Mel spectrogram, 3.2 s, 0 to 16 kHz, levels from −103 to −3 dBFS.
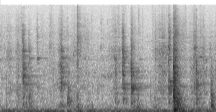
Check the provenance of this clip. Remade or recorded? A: recorded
